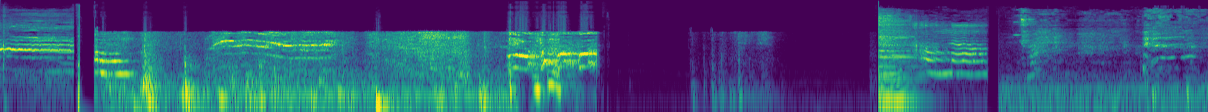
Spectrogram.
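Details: Domestic cats in a funny compilation 'talking', giving several drawn-out, wavering meows in bursts, with a pause of near silence mid-way, then more meows over background music and people's voices.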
